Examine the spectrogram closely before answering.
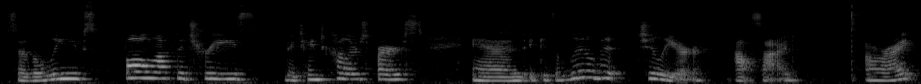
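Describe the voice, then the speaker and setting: A woman's voice: medium pitch, darkish tone. A woman hosting a children's storytime, reading and explaining in a sing-song way with simple, encouraging questions. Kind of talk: read-aloud and teaching for young children. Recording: echoey room, mic at a distance.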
